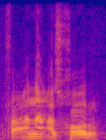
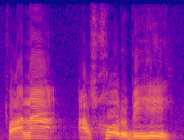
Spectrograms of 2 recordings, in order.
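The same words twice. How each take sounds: First: Said in the usual way. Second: Boastful hoopoe. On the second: Acted. Hoopoe's boastful reply to Sulaiman.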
